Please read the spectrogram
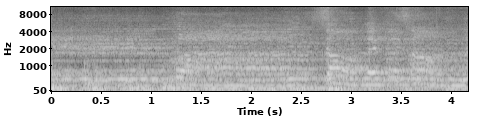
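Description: Chorus of young singers in chef costumes holding long notes that slide between pitches, over musical accompaniment.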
